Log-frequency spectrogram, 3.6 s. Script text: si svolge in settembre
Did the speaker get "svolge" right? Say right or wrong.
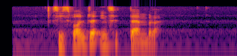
right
